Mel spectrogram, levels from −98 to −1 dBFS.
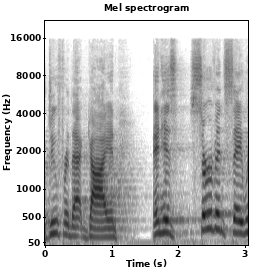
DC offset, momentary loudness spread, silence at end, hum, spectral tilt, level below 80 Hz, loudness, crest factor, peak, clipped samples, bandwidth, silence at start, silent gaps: under 0.1%; 9 LU; 0 s; none; -4.5 dB/octave; -58 dBFS; -20 LUFS; 16 dB; -4 dBFS; under 0.1%; 16 kHz; 0 s; none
